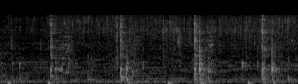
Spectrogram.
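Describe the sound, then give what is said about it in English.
Steady crackling sizzle of butter browning in a pan with duck, fresh thyme and rosemary, with a few sharper scraping or stirring strokes at irregular intervals and no voices. “So now what we're doing is we're browning the butter.”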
